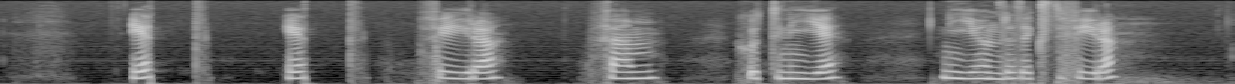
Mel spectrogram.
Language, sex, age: Swedish, female, 24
